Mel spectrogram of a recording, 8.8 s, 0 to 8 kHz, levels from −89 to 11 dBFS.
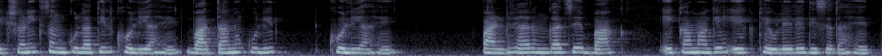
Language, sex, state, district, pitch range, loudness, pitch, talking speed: Marathi, female, Maharashtra, Pune, 195-220 Hz, -24 LUFS, 210 Hz, 110 wpm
